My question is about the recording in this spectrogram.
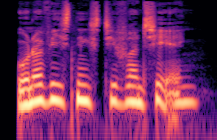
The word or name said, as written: undervisningsdifferentiering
